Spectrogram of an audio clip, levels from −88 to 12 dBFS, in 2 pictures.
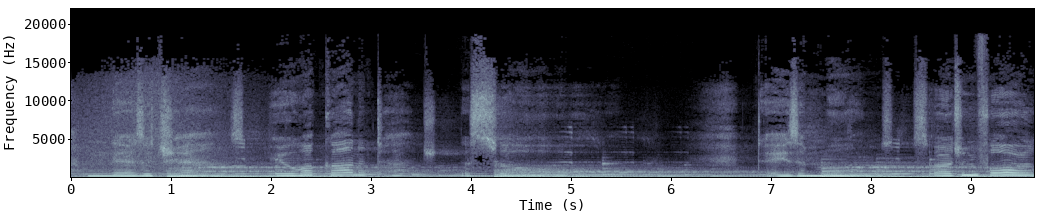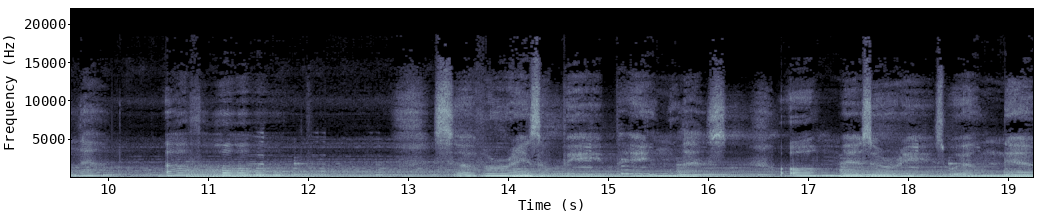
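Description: No technical faults are audible anywhere in the audio.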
